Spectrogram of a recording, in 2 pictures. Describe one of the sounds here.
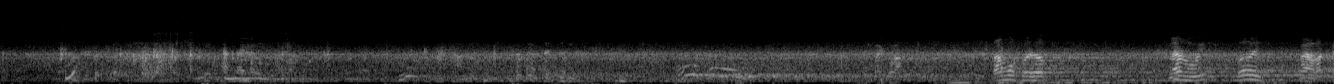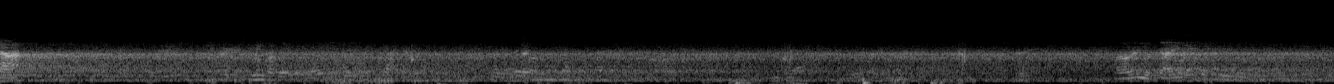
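A man speaks nearby in an echoing space.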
